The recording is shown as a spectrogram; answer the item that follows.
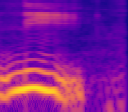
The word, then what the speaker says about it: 네: So how do you pronounce it correctly? – It should be 네.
